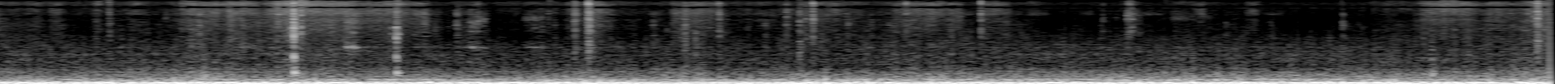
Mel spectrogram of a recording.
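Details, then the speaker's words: Toyota Auris on its first test drive after fitting a second-hand gearbox and changing the gear oil: steady, smooth low road rumble with no scraping or grinding; the gearbox is now quiet. "yeah it's no scraping anymore"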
